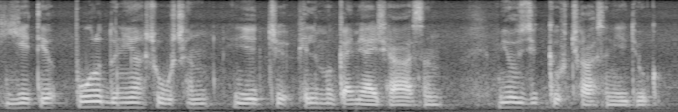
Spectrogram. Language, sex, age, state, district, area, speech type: Kashmiri, male, 45-60, Jammu and Kashmir, Srinagar, urban, spontaneous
